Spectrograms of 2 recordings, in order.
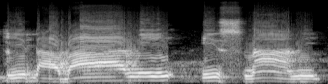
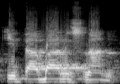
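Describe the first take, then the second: First: Kitabani isnani drawn out very slowly, each syllable stretched; slow drilled Arabic. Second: Said in the usual way. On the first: Shown as a demonstration. Ustaz teaching the dual form to the congregation, slow and stretched. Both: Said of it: "Kalau dua kitab".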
